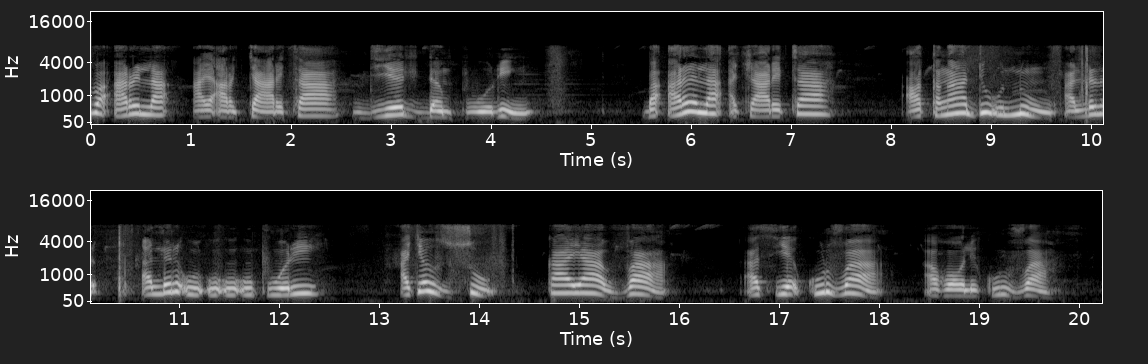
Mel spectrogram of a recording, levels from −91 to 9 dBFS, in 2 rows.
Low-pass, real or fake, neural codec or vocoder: 7.2 kHz; real; none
